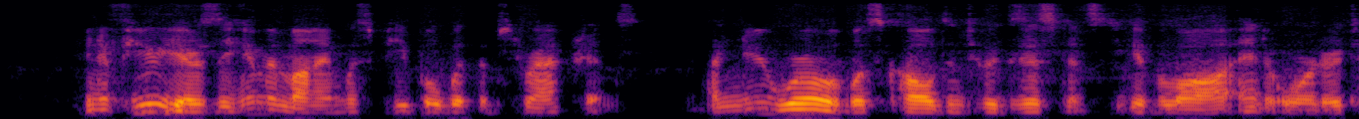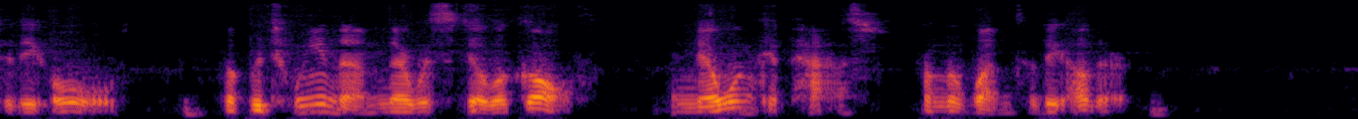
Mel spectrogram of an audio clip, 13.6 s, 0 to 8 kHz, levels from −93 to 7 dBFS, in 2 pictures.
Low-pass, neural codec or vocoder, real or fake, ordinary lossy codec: 7.2 kHz; none; real; AAC, 48 kbps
